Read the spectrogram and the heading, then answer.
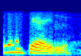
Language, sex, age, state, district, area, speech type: Nepali, female, 30-45, West Bengal, Alipurduar, urban, conversation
